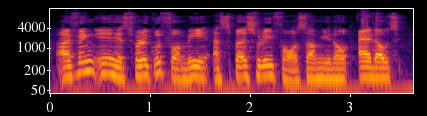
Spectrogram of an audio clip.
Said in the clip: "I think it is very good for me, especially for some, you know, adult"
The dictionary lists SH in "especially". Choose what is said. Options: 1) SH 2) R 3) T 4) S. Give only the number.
1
